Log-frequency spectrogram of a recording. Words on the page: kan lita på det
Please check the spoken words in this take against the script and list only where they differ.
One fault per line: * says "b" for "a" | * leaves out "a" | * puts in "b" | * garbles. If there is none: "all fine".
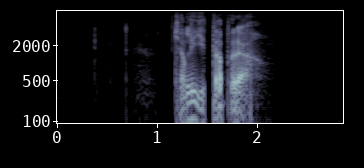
all fine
